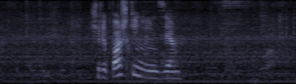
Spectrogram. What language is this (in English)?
Russian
